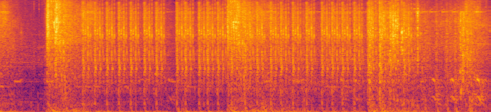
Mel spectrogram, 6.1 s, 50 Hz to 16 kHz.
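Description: Rapid gunfire in the shooter game Pixel Gun 3D, a dense, loud barrage of sharp shots fired in quick bursts with brief pauses, continuing throughout with no voices over it.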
